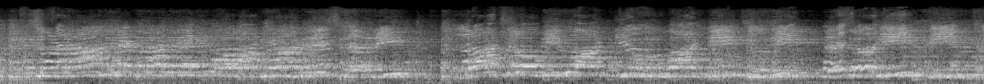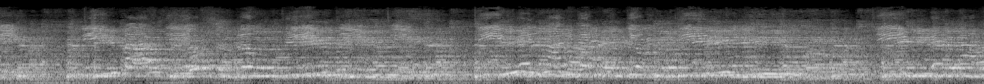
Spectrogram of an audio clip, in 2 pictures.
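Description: Children singing a song with instrumental backing.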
